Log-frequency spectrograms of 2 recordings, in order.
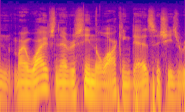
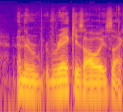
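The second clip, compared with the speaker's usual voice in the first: ordinary talk, nothing marked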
